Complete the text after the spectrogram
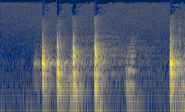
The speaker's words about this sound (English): Finally, on the night before the last day of Pesach, Rabbi Heskel was sitting exhausted in his study, trying to keep his eyes on a large volume of the Shulchan Aruch, when suddenly he heard a loud knocking on the door.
